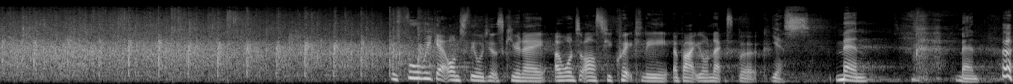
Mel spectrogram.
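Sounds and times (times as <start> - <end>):
audience applause: 0.0 - 4.7
speech: 3.9 - 10.1.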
